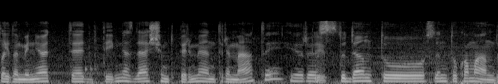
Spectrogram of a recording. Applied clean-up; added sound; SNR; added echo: none; Waves, surf + Motorcycle / Accelerating, revving, vroom; 16 dB; none.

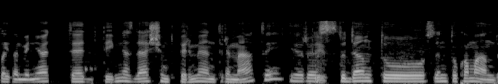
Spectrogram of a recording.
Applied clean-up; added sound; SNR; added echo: classical method spectral subtraction.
